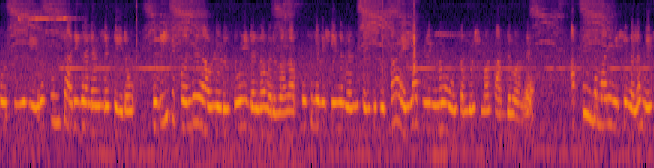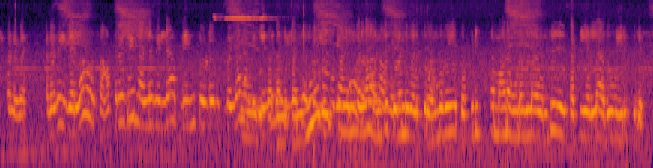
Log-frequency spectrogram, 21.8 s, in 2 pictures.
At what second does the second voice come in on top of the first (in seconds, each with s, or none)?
14.9 s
